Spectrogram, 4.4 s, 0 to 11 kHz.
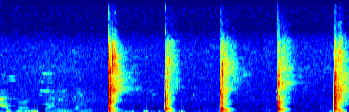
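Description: Four chopping strokes of a hand tool biting into a wooden log, evenly spaced about 0.7 s apart, each a sharp hit with a short woody ring.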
